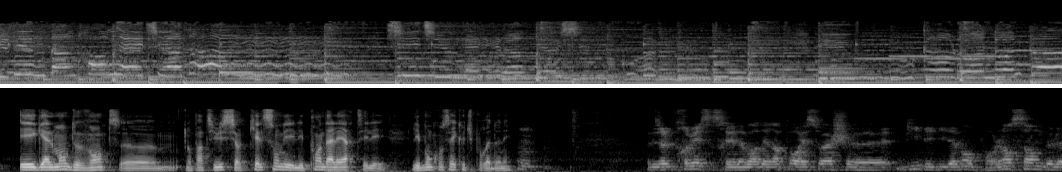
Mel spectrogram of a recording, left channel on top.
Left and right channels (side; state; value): both; different; correlation 0.01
